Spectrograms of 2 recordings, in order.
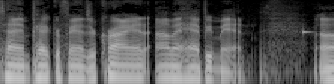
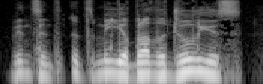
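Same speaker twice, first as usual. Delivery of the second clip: nasal put-on voice, high and loud; 5 semitones higher, 9 dB louder than usual. Joking that people expect them to be the actors, Arnold Schwarzenegger impression. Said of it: "I got a little nasal on that. I'm usually better with my Arnold".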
